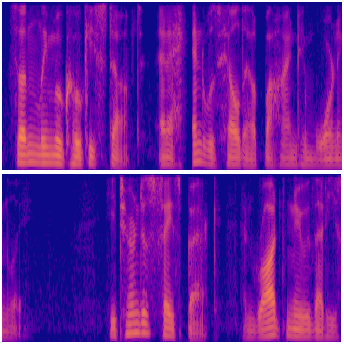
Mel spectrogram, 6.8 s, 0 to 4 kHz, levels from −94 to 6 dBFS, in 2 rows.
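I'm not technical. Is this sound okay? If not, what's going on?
No. A burst of packet loss hits from 1.78 to 1.92 s: call data went missing, so the last sound is held, fades out, and about 0.12 s of speech is skipped.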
